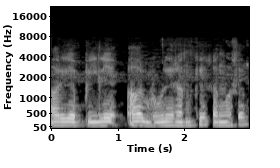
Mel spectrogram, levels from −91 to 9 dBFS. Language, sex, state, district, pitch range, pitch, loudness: Hindi, male, Uttar Pradesh, Gorakhpur, 105-115 Hz, 110 Hz, -16 LUFS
